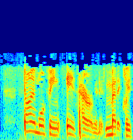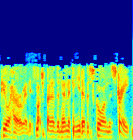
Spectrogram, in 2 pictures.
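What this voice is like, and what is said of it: British accent. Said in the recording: “in Britain, where I'm from, as you can tell from my weird Downton Abbey accent”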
